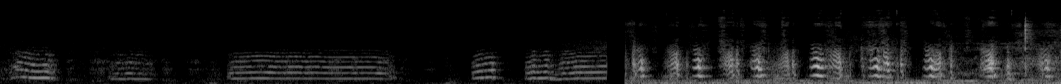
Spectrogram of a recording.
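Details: Whimpering newborn German Shepherd puppies, part of a seven-pup delivery: short rising squeaks and one long steady whine, then a noisier stretch of rapid repeated cries over background rumble.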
